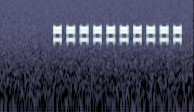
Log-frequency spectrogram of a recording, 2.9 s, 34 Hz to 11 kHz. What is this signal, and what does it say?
Telephone call progress tone (North American plan), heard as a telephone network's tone, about 1400, 2050, 2450, 2600 Hz, 0.1 s on and 0.1 s off. Off-hook warning tone.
